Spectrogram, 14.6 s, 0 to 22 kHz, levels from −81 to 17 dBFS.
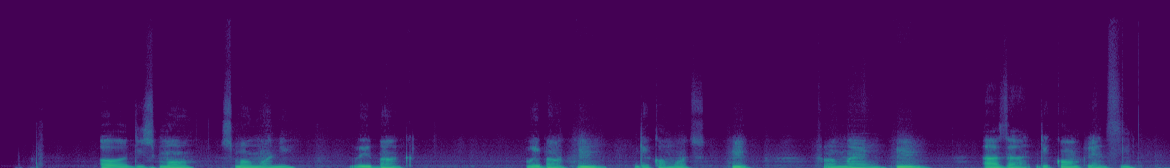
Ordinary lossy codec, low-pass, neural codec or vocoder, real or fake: none; 19.8 kHz; autoencoder, 48 kHz, 32 numbers a frame, DAC-VAE, trained on Japanese speech; fake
